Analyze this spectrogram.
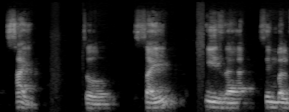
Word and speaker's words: psi: the Greek letter psi, it is pronounced as psi.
